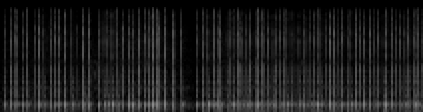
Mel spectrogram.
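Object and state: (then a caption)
Paperback book. A medium orange softcover book, "Het nieuwe Wasbord dieet", a solid paper block with a card cover, is tapped fast with long painted nails and fingertips. A dense stream of quick, dry taps with a hollow mid-pitched tone carries on, broken by a brief pause near the middle.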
